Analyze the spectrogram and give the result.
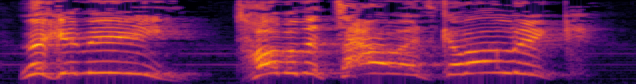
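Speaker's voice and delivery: put-on very high, shrieking child's crying scream. Telling of a child who stacked chairs and climbed the tower: imitating a child screaming.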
